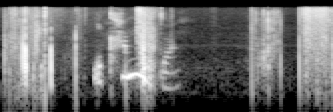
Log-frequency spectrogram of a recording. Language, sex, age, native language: Icelandic, female, 7, Icelandic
